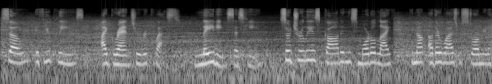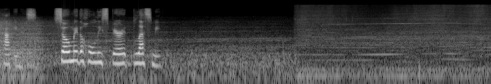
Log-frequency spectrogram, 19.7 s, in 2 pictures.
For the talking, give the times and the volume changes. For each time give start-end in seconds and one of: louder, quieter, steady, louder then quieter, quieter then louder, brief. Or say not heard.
0.1-13.1 steady.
